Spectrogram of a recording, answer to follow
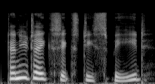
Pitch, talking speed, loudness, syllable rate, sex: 225 Hz, 195 wpm, -18 LUFS, 4.3 syllables/s, female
